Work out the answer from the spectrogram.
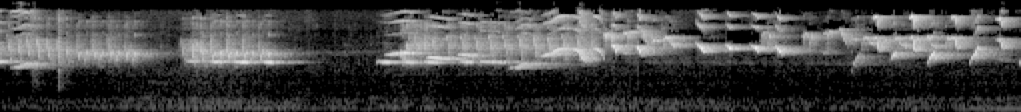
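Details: Young white-rumped shama from Indonesia in song, meant to coax reluctant shamas into singing: harsh buzzy high bursts, a short gap, then a quick run of sharp chirps and high whistled notes.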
